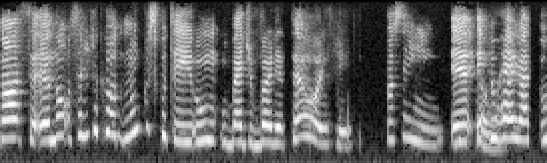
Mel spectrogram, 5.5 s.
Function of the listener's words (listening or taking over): listening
